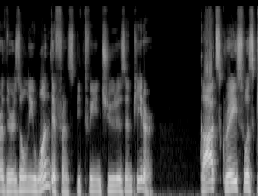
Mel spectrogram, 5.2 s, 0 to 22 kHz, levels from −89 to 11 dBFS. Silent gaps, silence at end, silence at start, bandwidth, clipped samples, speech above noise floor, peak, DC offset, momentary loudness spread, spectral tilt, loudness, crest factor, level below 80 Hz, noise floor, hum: none; 0.05 s; 0 s; 18 kHz; under 0.1%; 45 dB; 0 dBFS; under 0.1%; 10 LU; -5.5 dB/octave; -14 LUFS; 14 dB; -46 dBFS; -58 dBFS; none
